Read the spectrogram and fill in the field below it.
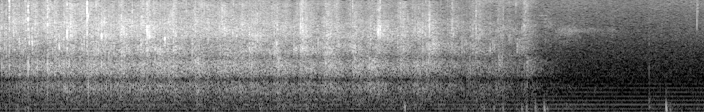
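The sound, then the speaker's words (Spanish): A crowd applauds for a group of people at a preacher's request, with dense, steady clapping for about seven seconds before it dies away, leaving only a low electrical hum. No one speaks. “Denle un aplauso a ellos.”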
